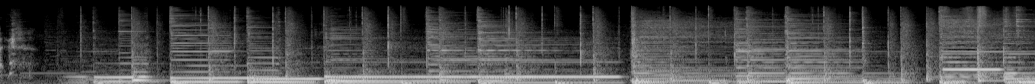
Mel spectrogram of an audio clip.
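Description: Background music led by strummed acoustic guitar with a steady bass line, starting about a second in.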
